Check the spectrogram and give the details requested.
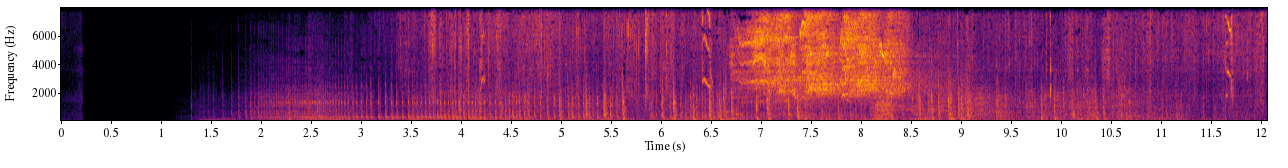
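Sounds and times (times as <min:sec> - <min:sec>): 
low creaking rumble: 0:01.2 - 0:12.0
rats squeaking, scratching and rustling inside a ship's hull: 0:03.6 - 0:09.2, 0:10.0 - 0:12.0.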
